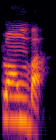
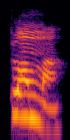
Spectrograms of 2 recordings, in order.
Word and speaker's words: plumber: Please, let's stop calling it plumber. Most Nigerians, every Nigerian will call it plumber. It's not plumber, please. The B is silent, so it's plumber.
